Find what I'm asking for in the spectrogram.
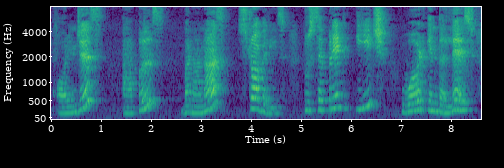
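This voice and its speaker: A primary school teacher with an Indian English accent and a slightly high voice explains punctuation slowly and patiently to young children, speaking straight to them. She's off-mic and distant, in an echoey room.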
